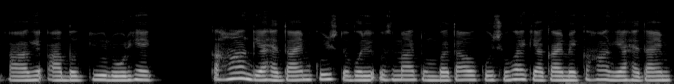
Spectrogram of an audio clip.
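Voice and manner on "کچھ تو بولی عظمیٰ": ordinary delivery, nothing marked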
